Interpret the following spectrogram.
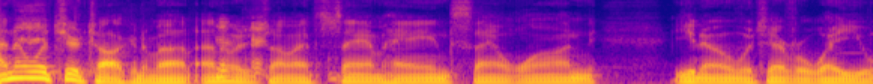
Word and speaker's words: Samhain: Happy Samhain, Samhain, however you want to pronounce it. I know the Muggles call it Samhain, so I figured I'd say it that way. But it's actually pronounced Samhain.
